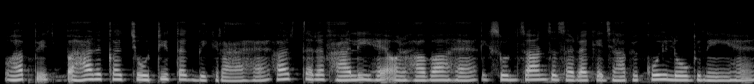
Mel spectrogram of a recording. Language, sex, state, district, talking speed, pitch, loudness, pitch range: Hindi, female, Jharkhand, Jamtara, 215 wpm, 200 Hz, -24 LUFS, 190-220 Hz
